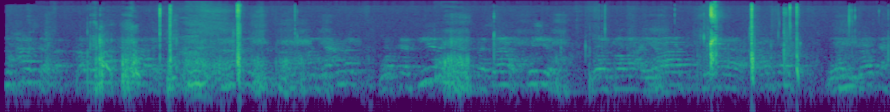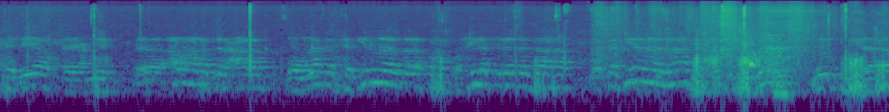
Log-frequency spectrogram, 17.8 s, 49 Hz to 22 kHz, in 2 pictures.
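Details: 4-month-old girl with stridor since 4 days old, which resolved on its own by 11 months; repeated high, musical, crowing noise while breathing; inspiratory stridor from laryngomalacia.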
